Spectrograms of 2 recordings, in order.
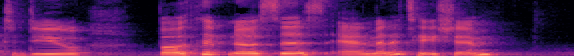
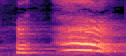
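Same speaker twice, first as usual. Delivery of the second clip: bright sudden laugh; burst of laughter; 11 dB louder than usual. Real, not acted. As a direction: laugh out loud. Amused at own routine.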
